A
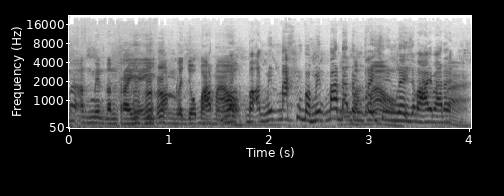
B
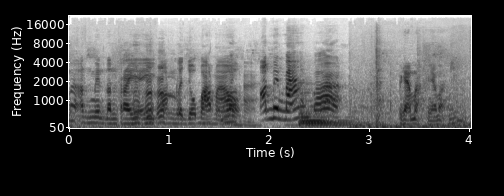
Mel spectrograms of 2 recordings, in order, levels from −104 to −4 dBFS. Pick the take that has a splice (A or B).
B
